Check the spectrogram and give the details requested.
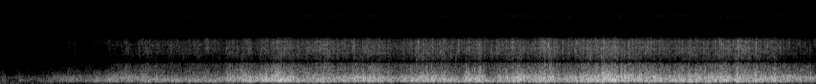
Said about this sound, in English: The huge chopper lands on a sandy beach to offload supplies.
